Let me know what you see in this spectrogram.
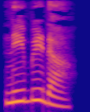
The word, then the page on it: ನಿಬಿಡ: nibiḍa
